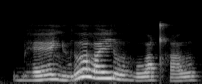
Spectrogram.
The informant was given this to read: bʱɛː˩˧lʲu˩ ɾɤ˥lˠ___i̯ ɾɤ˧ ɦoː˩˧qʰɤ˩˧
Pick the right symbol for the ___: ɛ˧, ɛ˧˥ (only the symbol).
ɛ˧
